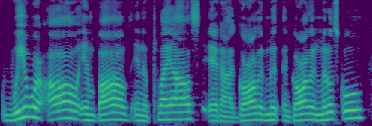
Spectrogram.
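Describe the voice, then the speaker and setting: Animated man telling football stories. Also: on the high side, unhurried, clear, resonant tone, no echo, studio quality. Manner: animated storyteller with laughs. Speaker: former football player, guest. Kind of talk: casual reminiscing conversation.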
